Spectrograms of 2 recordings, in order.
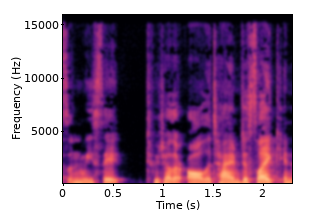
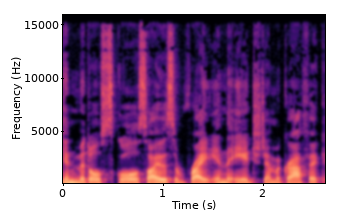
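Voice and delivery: ordinary talk, nothing marked

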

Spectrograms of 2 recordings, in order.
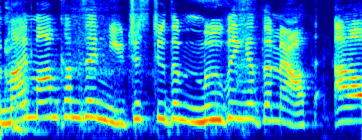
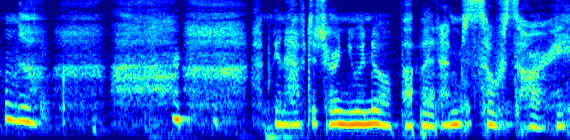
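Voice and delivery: hushed, breathless apology; whispering; 4 semitones lower, 7 dB quieter than usual. Acted. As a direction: whisper it so no one hears. Apologizing to the dead friend.

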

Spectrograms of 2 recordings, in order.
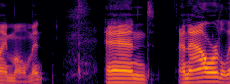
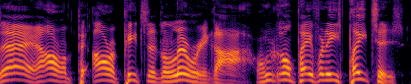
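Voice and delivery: high, hammed-up Australian with a Southern slip; attempted Australian accent; 8 semitones higher, 4 dB louder than usual. Drummer pretending to be pizza delivery, attempted Australian accent. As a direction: put on a bad, high-pitched Australian accent. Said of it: "I'm trying to do Australian".

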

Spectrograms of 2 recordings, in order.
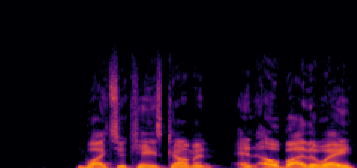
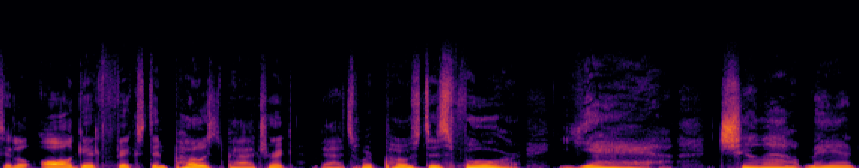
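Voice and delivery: calm self-talk; 3 semitones lower, slower than usual. Acted. Talking to himself, calming.

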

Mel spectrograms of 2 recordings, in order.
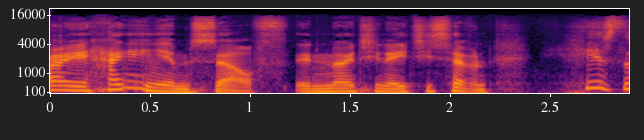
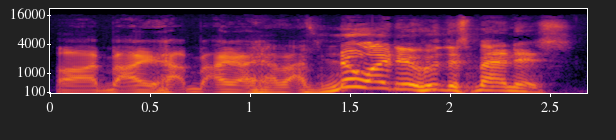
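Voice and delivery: the Duke; 3 semitones lower than usual. Retold or imitated.

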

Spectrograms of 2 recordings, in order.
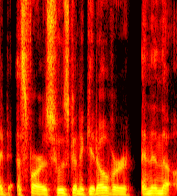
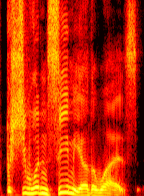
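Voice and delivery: higher, mock blurted-out excuse; retold shout out; 6 semitones higher than usual. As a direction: blurt it out like a caught kid. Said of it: "I shout out".

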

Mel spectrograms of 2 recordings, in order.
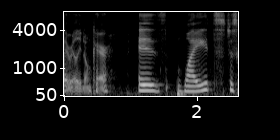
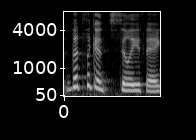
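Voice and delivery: ordinary talk

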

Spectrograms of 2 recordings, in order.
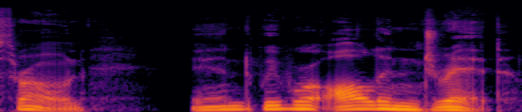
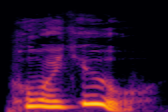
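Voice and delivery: high, loud startled cry; startled exclaim; 12 semitones higher, 7 dB louder than usual. Acted. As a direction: jump back in fright. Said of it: "exclaimed his highness".

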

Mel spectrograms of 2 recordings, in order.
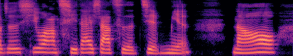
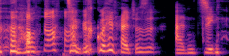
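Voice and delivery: laughing; 4 dB louder than usual. Real, not acted. Laughing at awkward silence.

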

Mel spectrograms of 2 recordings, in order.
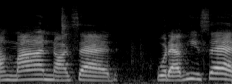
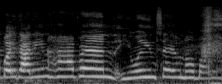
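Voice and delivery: mocking witness; 7 semitones higher than usual. Voicing the witness.

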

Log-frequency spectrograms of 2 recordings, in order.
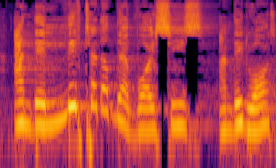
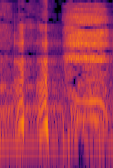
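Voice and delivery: a quick high laugh at his own point; short laugh; 12 semitones higher, 11 dB quieter than usual. Real, not acted. Preacher laughing to the congregation at the prayer, a quick high laugh. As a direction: laugh it off, amused.

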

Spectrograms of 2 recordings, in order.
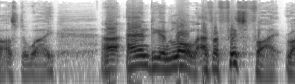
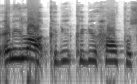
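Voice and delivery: very high, eager call; imitated pleading couple; 11 semitones higher than usual. Couple calling up to Lol at the window, high pleading. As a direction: mimic someone begging hopefully, voice pitched way up.

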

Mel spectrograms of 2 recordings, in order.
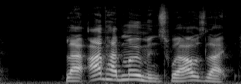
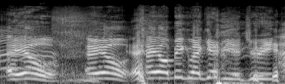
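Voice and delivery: caricature of friend; 6 semitones higher, 11 dB louder than usual. Acted. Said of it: "That voice is familiar".

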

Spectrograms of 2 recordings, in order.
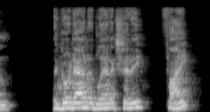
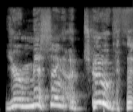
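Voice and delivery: incredulous makeup artist; 7 semitones higher, 3 dB louder, slower than usual. Retold or imitated.

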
